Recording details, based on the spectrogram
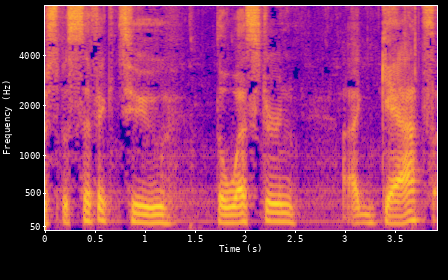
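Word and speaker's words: Ghats: to the western uh gats i think is how you say g-h-a-t-s in india and trying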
